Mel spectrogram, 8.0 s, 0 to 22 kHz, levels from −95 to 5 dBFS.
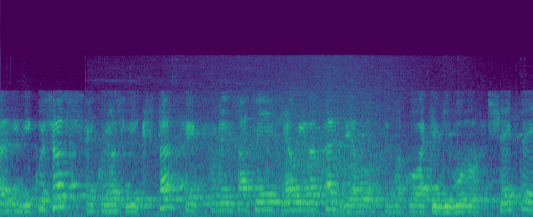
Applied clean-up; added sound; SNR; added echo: none; Engine / Car; 18 dB; reverberation time 1.6 s.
